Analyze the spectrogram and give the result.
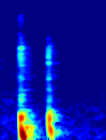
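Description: A solid physical desk is banged on twice, giving two low, dull knocks with a short thud and quick decay. The reason is to show that we live in a physical world.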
